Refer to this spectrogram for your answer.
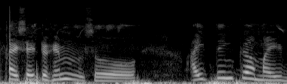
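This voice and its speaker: A man with a Tamil Nadu accent talks at a fairly slow pace. His pitch varies in an ordinary way, and there is noticeable background noise. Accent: Tamil Indian English. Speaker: motorcycle vlogger. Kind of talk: casual vlog narration. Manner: hesitant, many fillers.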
